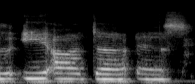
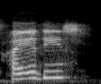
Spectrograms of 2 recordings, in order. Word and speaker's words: Hyades: Says the pronunciation was Iades or something like that. It's weird. It's like got some sort of Euripides thing going on. Now it's Hyades, according to someone pronouncing it on YouTube.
